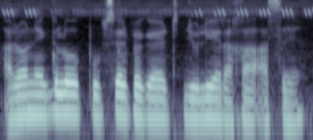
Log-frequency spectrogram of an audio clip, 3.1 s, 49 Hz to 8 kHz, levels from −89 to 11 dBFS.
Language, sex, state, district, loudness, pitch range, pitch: Bengali, male, Assam, Hailakandi, -15 LUFS, 110-125 Hz, 115 Hz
